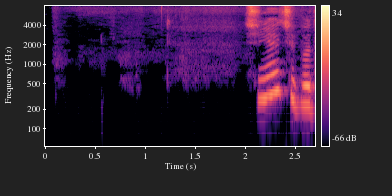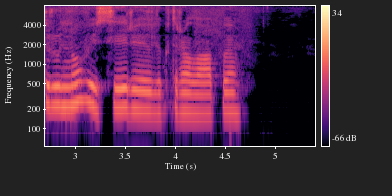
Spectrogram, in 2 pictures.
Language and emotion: Russian, neutral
